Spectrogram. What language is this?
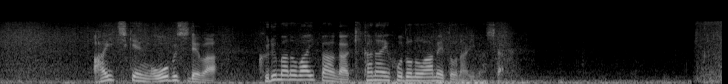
Japanese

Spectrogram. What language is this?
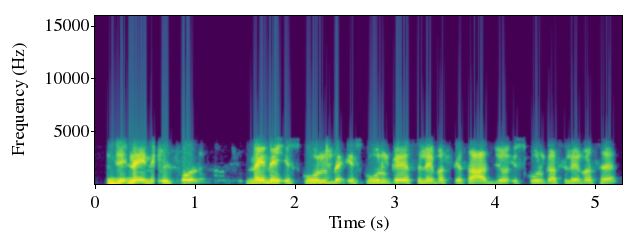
Urdu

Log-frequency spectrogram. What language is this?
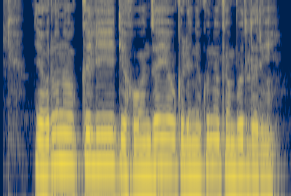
Pashto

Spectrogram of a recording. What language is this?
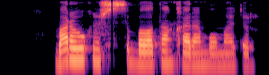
Kazakh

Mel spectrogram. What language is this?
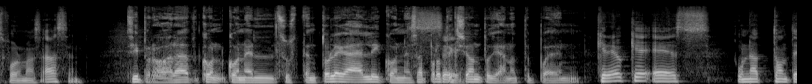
Spanish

